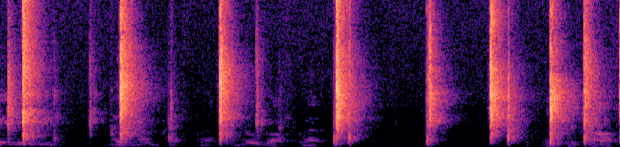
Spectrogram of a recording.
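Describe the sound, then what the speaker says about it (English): A few people give a mock golf clap after a dramatic Christmas poem reading, a handful of soft, separate hand claps and snaps in a loose, uneven rhythm, close by, with faint voices in between. "golf clap. No golf clap."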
